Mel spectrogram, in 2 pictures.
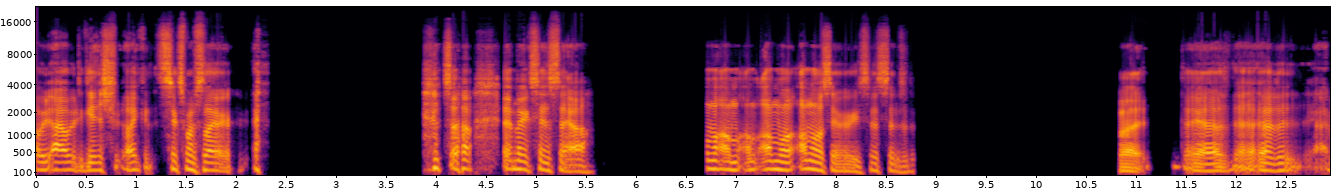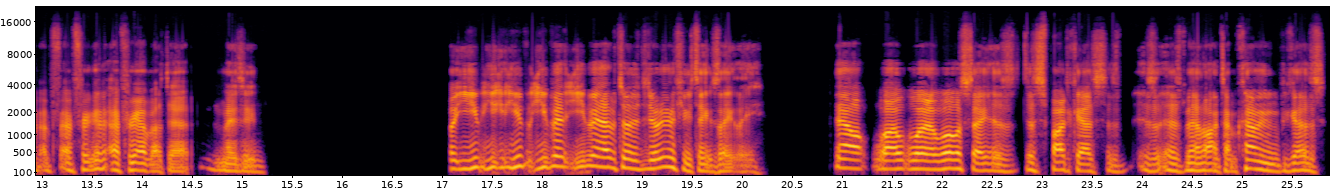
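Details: Man with multiple system atrophy, parkinsonian type (MSA-P), who reports his speech has more of a stutter and tremor, more noticeable after the first two minutes; dysarthria with disfluency.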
